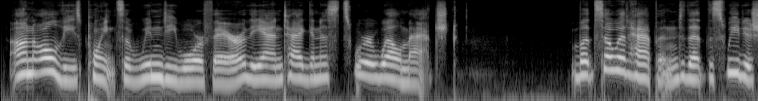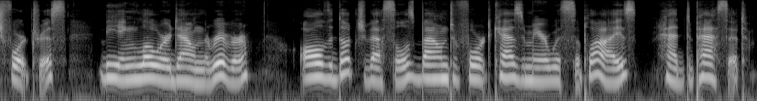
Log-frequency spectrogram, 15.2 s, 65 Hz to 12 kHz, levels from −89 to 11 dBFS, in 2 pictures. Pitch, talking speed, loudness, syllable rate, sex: 205 Hz, 155 wpm, -17 LUFS, 4.6 syllables/s, female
